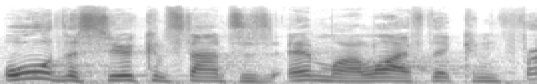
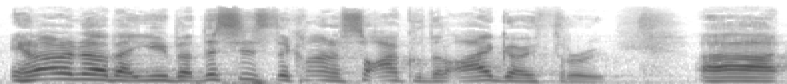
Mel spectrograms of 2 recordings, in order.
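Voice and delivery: ordinary talk

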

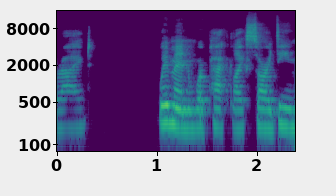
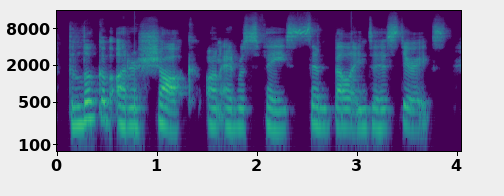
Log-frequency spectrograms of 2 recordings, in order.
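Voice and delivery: ordinary delivery, nothing marked

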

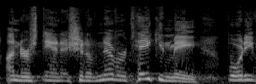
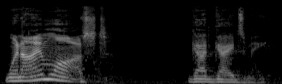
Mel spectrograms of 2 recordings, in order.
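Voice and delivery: solemn big idea; 6 semitones lower, slower than usual. Shown as a demonstration. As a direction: land the main point gently. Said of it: "the big idea for today".

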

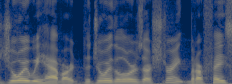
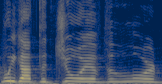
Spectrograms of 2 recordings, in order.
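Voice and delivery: mock boasting; 6 semitones higher than usual. Mocking church boasting.

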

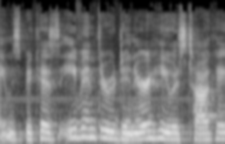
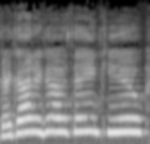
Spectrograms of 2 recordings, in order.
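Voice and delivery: much higher hurried goodbye; running to her car, high and hurried; hurried escape; 12 semitones higher than usual. Retold or imitated. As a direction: blurt it while running away. Running off from date.

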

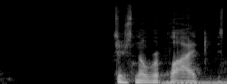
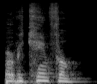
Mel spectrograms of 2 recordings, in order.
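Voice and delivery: high, strained and distressed; distressed Bambi; 8 semitones higher than usual. Acted. GM voicing Bambi's desperate message through the stone, in a high strained voice. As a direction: gasp it out as if in danger. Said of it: "She says".

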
